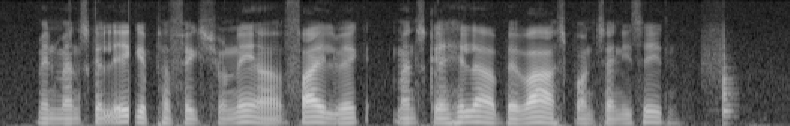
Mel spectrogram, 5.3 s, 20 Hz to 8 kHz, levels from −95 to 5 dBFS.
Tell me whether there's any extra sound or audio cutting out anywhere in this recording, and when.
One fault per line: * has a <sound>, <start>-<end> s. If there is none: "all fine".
* has a dropout, 0.9-0.9 s
* has a thud, 4.7-4.9 s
